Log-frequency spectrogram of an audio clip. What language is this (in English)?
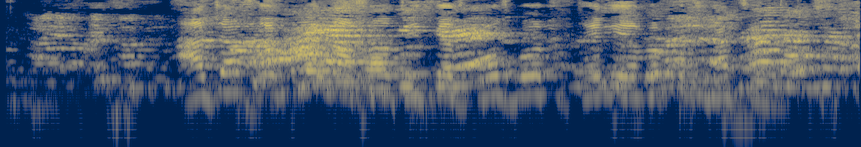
Georgian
